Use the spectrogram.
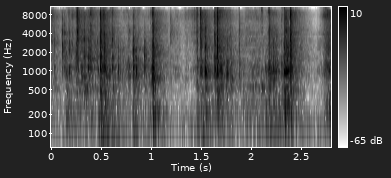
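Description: A small paper gift bag from a handmade Advent calendar is unwrapped up close, giving a steady run of crisp crinkles and rustles without talk.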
